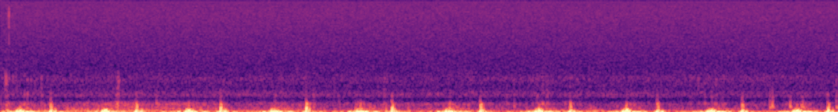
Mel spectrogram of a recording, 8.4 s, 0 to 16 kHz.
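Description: Regular low thudding heartbeat at about 70 beats a minute; a normal resting heartbeat.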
